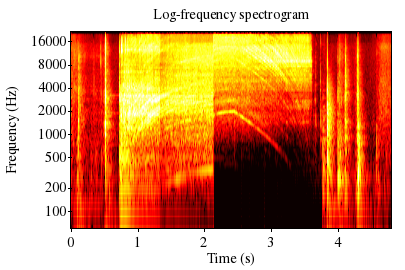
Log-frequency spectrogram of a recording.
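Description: Bosch GWS 24-230 JZ large angle grinder switched on, spinning up loudly to a high whine, then cut off and winding down with a falling tone, followed by clicks and handling knocks.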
